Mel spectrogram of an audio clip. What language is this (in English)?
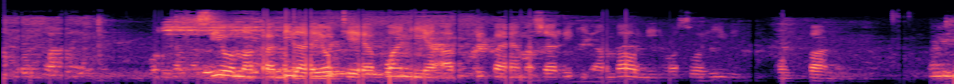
Swahili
